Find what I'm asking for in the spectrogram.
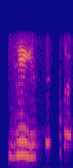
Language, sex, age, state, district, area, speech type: Sindhi, female, 45-60, Uttar Pradesh, Lucknow, urban, conversation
